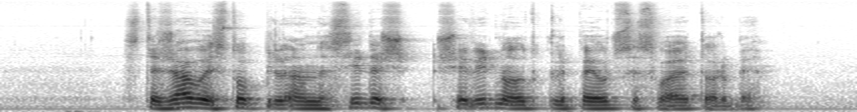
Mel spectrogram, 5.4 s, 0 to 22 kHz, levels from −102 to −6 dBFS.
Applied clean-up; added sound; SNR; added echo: none; none; none; none.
